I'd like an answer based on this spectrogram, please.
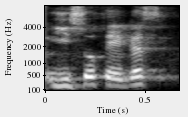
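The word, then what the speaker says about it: oesophagus: spelling है इसोफागस की वो ओ से स्टार्ट हो रही है बट ओ क्या होता है साइलेंट होता है तो इसोफागस बोलेंगे इसोफागस से लिखेंगे ओ से ठीक है जो यहां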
